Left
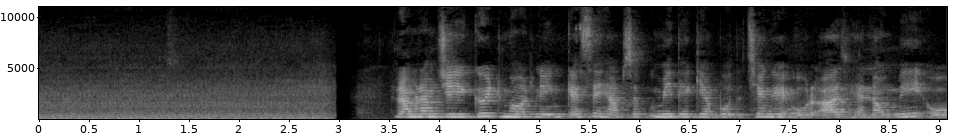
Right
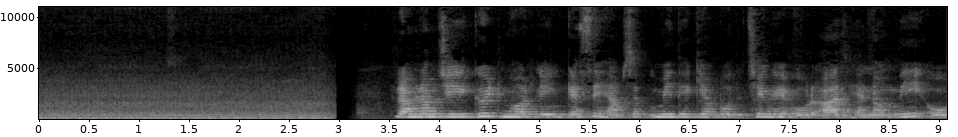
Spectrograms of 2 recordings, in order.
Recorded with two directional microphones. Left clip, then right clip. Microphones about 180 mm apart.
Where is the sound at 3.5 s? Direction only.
Centre (ahead or behind).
